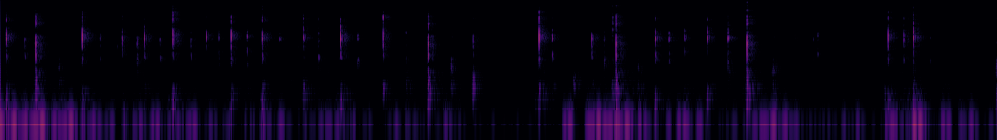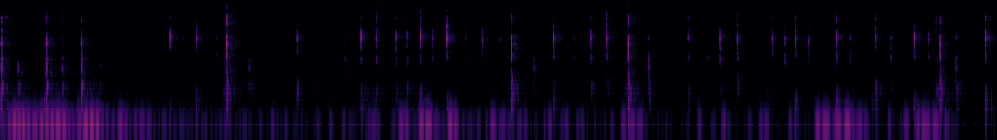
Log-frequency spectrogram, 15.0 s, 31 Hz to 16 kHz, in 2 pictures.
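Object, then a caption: Plastic mechanical keyboard. A compact backlit mechanical keyboard with plastic keycaps and a translucent glowing case is typed on rapidly with the fingertips of both hands. The result is dense, quick, bright clicking taps over a low, soft thud, broken by short pauses near 4 and 6.5 seconds.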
